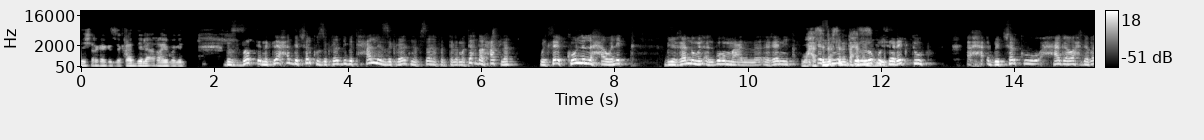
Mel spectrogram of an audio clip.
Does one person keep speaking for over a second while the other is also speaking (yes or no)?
yes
